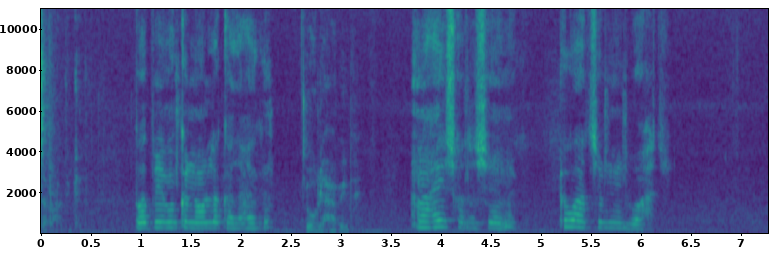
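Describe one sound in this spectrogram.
A young boy speaks softly, close by.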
